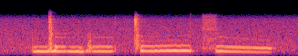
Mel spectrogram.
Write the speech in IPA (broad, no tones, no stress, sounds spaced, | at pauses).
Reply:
ŋ͡ǀ ɯ ŋ ɡ uː ǀ uː t͡s u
